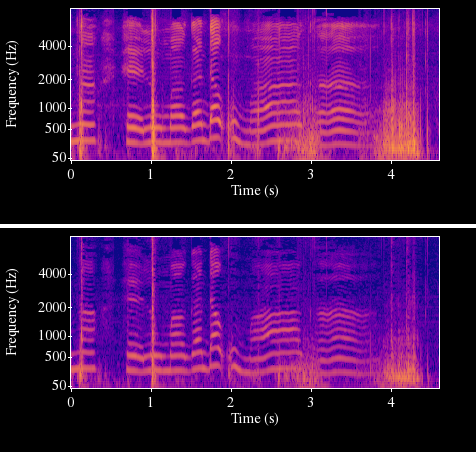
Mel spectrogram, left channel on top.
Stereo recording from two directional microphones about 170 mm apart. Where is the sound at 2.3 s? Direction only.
45° left (ahead or behind).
